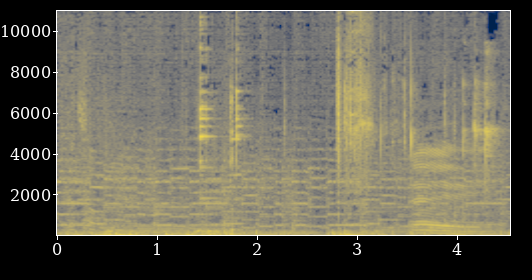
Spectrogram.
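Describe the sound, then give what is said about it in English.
A can of Miller High Life beer being cracked open: a few sharp metallic cracks and clinks, with a voice heard briefly near the end. “That's a crack and a cold one. Miller High Life, not a sponsor of the show or anything. I just like the beer.”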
